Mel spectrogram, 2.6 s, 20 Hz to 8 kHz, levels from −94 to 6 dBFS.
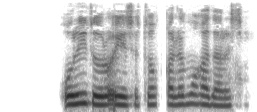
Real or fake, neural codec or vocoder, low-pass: real; none; 7.2 kHz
